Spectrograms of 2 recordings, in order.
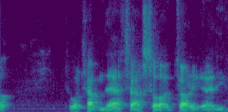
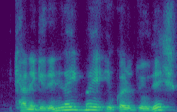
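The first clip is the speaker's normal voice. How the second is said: put-on Newcastle accent; 4 semitones higher than usual. Retelling what the two doormen from Newcastle told him at the club door, imitating a Geordie accent. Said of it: "Geordie accent".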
